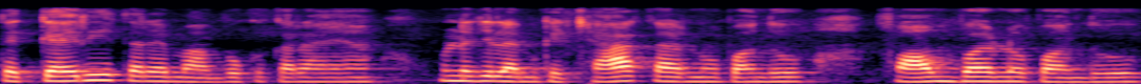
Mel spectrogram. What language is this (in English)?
Sindhi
